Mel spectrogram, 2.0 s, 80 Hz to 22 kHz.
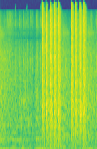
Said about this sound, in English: I squeeze the trigger on my M4 carbine spraying bullets into the giant, hairy figures rushing through the mist at me and my fellow tactical response officers.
